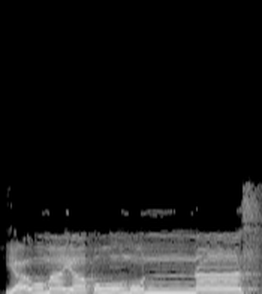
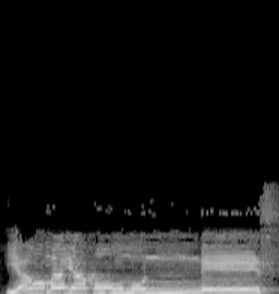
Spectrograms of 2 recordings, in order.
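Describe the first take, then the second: First: The last word has an open 'a' vowel. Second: The last word's vowel is fronted toward 'e'. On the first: This is the standard reading most people use. "dalam keadaan fathah sesuai qiraah Wars" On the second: "dibaca dalam keadaan al-imalah al-kubro"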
